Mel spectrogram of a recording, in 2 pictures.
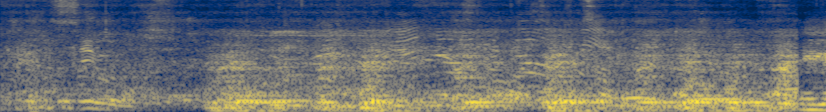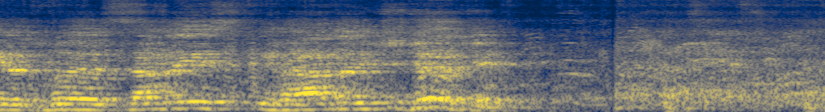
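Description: A crowd of fans chants loudly together outdoors.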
